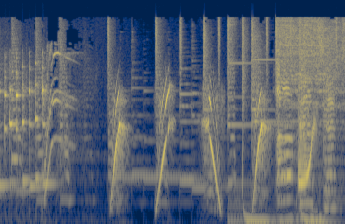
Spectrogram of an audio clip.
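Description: Cartoon sound effects: a series of quick upward slide-whistle-like 'boing' sweeps with a run of plinking notes. About three seconds in, upbeat children's music with a bass beat comes in.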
